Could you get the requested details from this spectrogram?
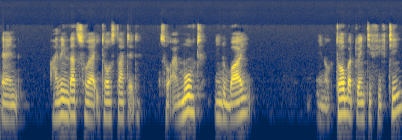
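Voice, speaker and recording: A man with a Kenyan accent speaks at a fairly slow pace and medium pitch, with ordinary pitch variation and long, frequent pauses. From Kenya, central Kenya. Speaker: sommelier and wine vlogger. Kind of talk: personal story vlog. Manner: casual, with fillers and hesitations.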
